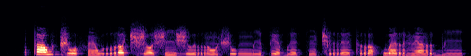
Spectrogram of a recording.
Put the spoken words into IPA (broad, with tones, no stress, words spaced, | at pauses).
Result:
ta˦wd͡ʒo˨θẽ˨w rʌ˦t͡ʃʒʌ˨ʃi˦˨ ʒɯ˨rõ˨ ʃu˨ ŋ͡mi˨pʲɛ˨be˨kĩ˨˦t͡ʃ re˨ trʌ˦kwɛ˦rvʲã˦r bi˦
